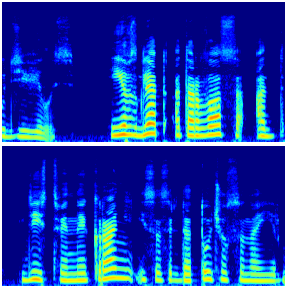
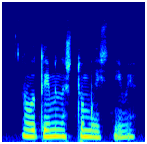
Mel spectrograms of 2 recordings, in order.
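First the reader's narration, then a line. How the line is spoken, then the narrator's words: Sighing. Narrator (Russian): вздохнула Эл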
